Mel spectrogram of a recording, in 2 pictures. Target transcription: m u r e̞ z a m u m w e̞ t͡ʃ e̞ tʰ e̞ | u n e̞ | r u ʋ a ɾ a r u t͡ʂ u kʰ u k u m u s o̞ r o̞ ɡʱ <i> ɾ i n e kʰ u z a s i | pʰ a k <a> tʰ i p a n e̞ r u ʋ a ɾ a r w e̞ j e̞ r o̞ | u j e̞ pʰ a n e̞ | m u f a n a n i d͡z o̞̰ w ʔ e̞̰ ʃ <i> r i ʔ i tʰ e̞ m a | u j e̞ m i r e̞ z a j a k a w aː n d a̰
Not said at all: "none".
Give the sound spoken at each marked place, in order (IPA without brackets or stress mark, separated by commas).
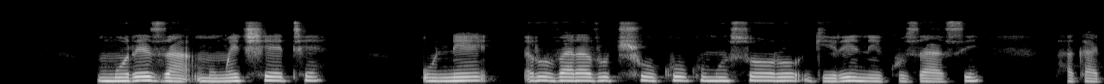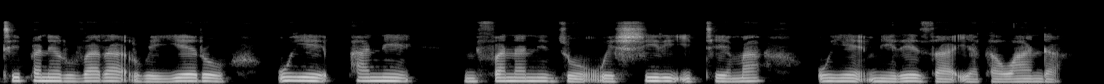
i, a, i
